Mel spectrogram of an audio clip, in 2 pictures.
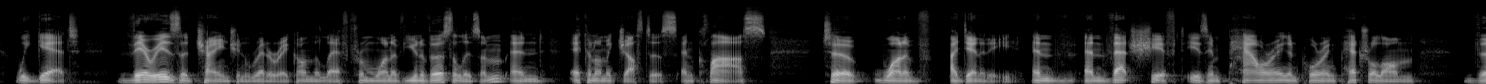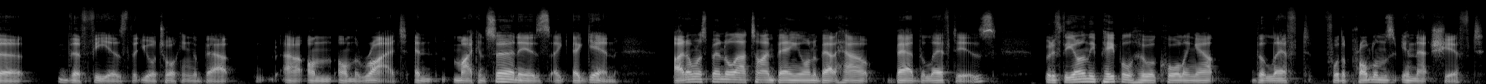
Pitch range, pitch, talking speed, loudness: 80-100 Hz, 90 Hz, 175 wpm, -26 LUFS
